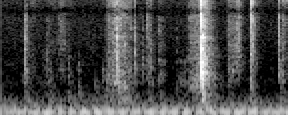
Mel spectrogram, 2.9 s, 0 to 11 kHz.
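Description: An embroidery hoop loaded onto a Viking Ruby 90 embroidery machine: soft mechanical clicks and ratcheting ticks close by, with one sharper snap near the end over a low steady machine hum.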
